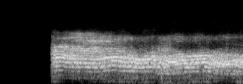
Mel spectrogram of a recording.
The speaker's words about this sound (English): That's a baby giraffe.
